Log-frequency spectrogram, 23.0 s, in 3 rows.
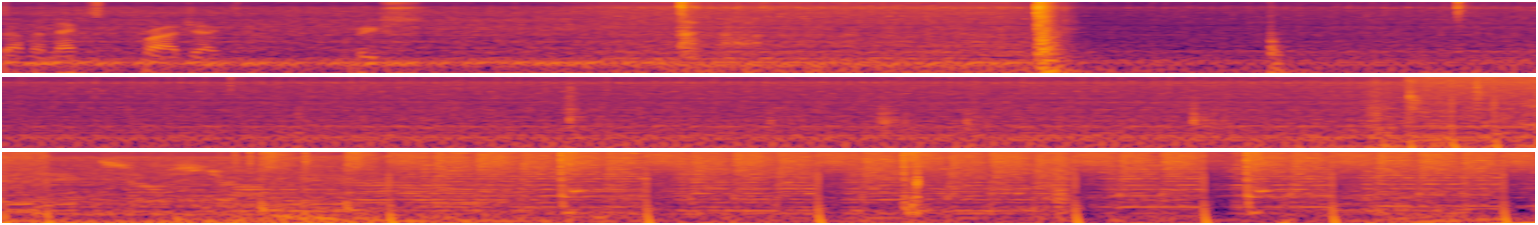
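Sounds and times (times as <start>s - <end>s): car engine idling: 0.0s - 23.0s
car hood slamming: 5.1s - 5.5s.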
